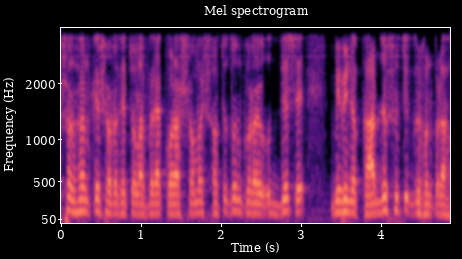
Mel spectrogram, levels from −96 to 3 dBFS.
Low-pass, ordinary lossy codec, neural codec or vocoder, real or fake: 3.6 kHz; none; codec, 16 kHz, 6 kbps, DAC; fake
